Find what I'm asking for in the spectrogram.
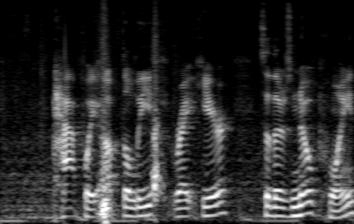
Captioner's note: logo whooshing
